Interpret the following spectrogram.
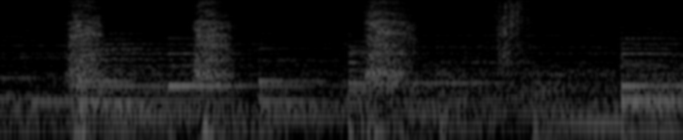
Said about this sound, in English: The only sound that can be heard is our gasps for breath as we sit in the darkness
